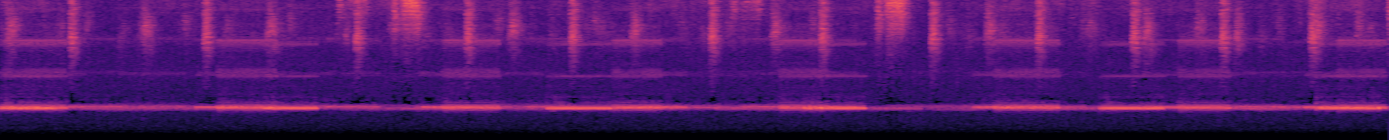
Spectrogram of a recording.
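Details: Many crickets calling from grass at night in Bulgaria during warm summer weather, recorded in surround sound: a continuous high trill pulsing in louder bursts every couple of seconds, overlaid by brief bright clicks and higher faint chirps.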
